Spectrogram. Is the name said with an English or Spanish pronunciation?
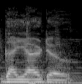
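English. The name is said with English sounds. The speaker calls it wrong. "pronouncing it English like"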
